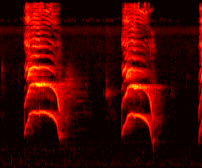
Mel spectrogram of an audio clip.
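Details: Father cat carefully meeting a newborn kitten from a litter of four: drawn-out, arching meows about two seconds apart, a third beginning at the end, with near silence between them.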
